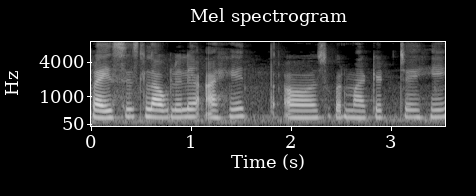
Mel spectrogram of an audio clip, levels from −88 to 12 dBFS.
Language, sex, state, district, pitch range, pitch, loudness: Marathi, female, Maharashtra, Pune, 210-230 Hz, 220 Hz, -17 LUFS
